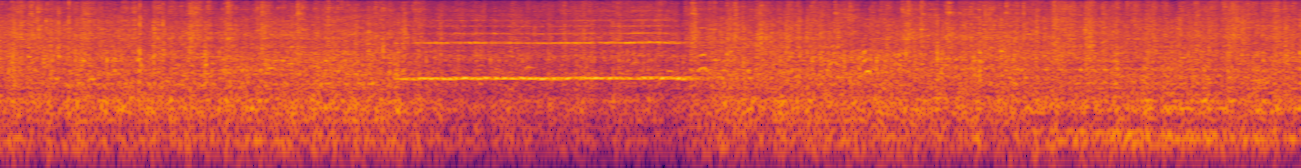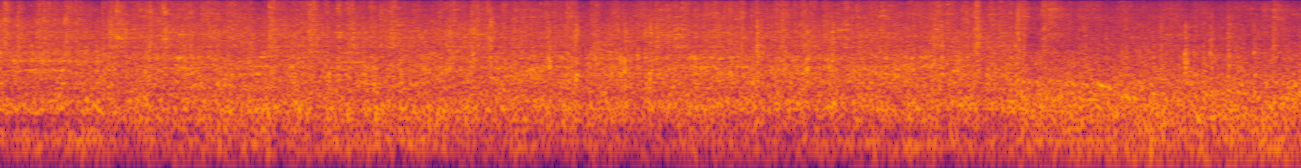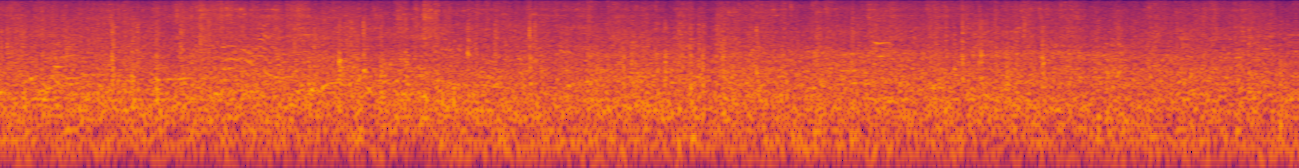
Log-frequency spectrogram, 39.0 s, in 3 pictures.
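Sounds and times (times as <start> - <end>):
train wheels clicking over rail joints: 0.0 - 39.0.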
